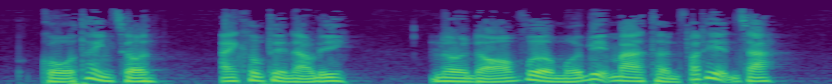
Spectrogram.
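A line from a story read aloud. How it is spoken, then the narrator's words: Furious shout. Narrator (Vietnamese): có người phẫn nộ quát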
